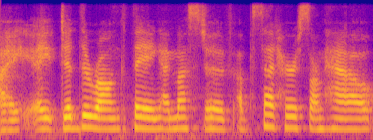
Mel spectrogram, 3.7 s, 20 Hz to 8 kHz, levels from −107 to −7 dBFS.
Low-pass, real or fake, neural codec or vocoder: 7.2 kHz; fake; codec, 16 kHz in and 24 kHz out, 0.6 kbps, FocalCodec, streaming, 2048 codes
